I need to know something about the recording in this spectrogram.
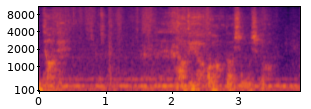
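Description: A young man pleads in a shaky voice.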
